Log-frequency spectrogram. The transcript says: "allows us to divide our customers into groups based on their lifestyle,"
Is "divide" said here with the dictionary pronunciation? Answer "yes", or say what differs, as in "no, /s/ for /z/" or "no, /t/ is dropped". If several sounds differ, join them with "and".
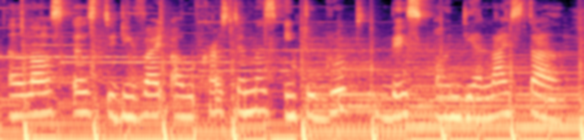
yes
